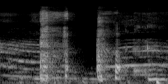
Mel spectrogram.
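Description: Two short acted coughs from a child, covered by the hand; a demonstration of covering a cough.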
